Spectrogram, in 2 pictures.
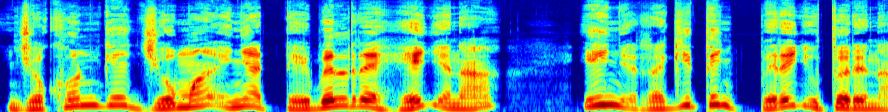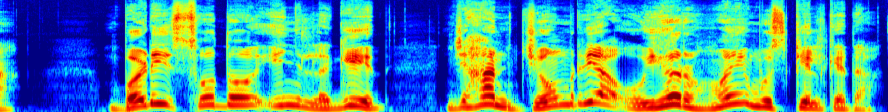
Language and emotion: Santali, disgusted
